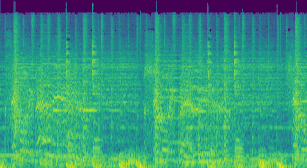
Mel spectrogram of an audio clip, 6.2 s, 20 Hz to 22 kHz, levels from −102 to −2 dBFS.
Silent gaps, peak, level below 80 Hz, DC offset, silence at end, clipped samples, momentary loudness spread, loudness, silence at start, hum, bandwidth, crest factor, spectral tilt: none; 0 dBFS; -22 dBFS; under 0.1%; 0 s; under 0.1%; 5 LU; -13 LUFS; 0 s; none; 17 kHz; 14 dB; -3.5 dB/octave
